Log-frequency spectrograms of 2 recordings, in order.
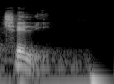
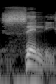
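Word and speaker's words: Celio: el esquilino número 5 el seli con c Aunque en italiano se pronuncia Chely pero es celi número 6 el monte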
